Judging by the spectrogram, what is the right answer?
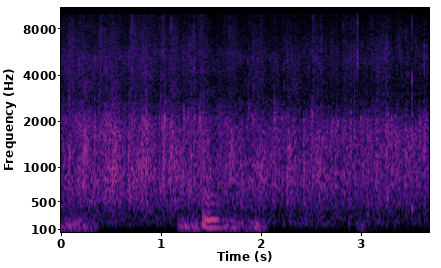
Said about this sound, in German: Können wir einen Applaus geben?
